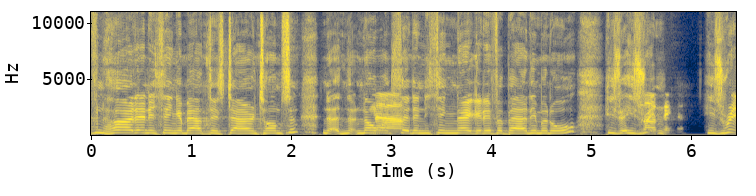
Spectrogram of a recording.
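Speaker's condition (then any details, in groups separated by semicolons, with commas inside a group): No condition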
